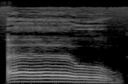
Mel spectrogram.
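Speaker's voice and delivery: E sliding slowly down into O; gliding E-O sound. Shown as a demonstration. Teacher showing learners how two sounds join, gliding E-O. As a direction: glide from E to O as one sound. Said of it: "il faut glisser de E à O".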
